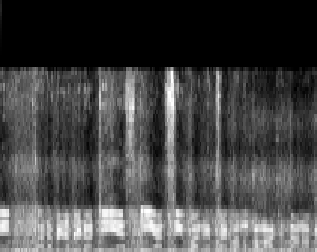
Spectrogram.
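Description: A person speaking over the steady low rumble of a moving road vehicle.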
